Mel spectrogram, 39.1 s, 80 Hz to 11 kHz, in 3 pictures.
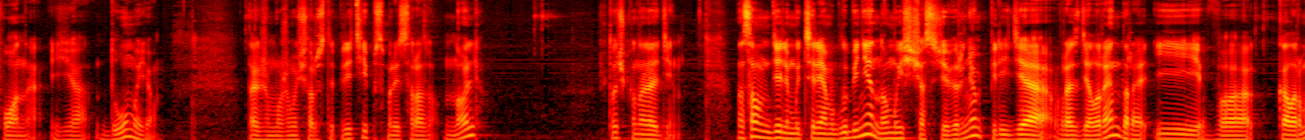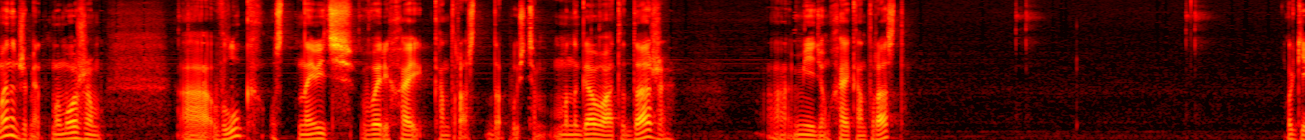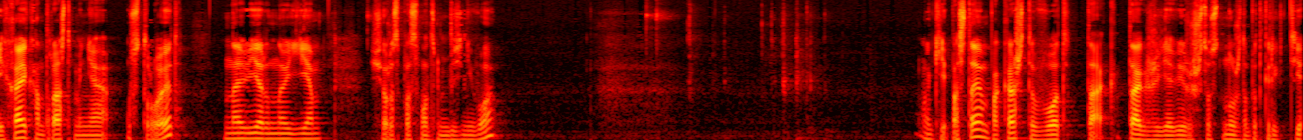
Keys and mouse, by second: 0.0 click, 2.5 click, 3.1-7.4 drag, 9.8 click, 12.7 click, 14.9-17.7 drag, 19.1-22.1 drag, 23.3-25.9 drag, 29.1 click, 29.8-35.7 drag, 37.7-38.3 drag.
